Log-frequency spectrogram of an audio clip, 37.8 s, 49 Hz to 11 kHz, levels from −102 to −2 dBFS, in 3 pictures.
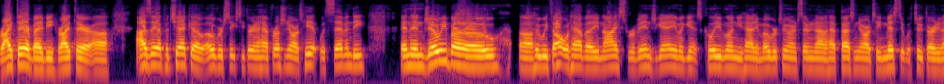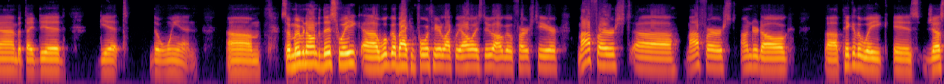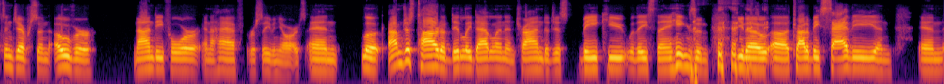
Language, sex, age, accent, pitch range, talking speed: English, male, 30-49, American, 130-155 Hz, 195 wpm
